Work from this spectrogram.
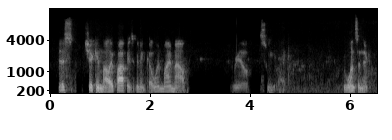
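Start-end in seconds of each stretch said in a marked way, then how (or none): none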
